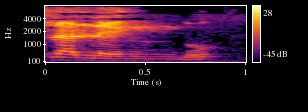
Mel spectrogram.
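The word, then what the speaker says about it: lenga: La lengua, qui estas la lingua, do facte ciui, prescau ciui la inai vortoi, finigas per litero A, sed oni prononcas O. Estas specialajo. Do oni diras la lengvo, kaj pro tio, tiu sonas kiel Esperanto, ĉar la artikolo estas la, kaj oni diras O je la fino.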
